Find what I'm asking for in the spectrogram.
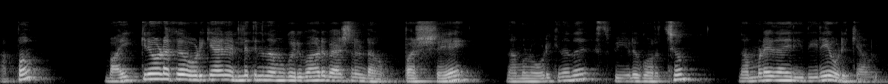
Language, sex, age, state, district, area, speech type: Malayalam, male, 18-30, Kerala, Wayanad, rural, spontaneous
